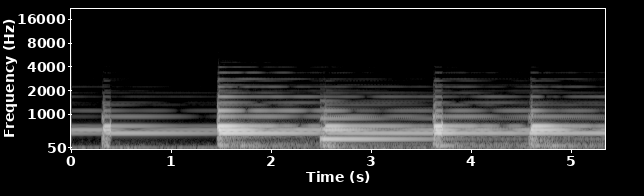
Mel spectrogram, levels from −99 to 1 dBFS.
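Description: Compressed frames skipped at 0.38 s and 3.70 s: the sound jumps forward, by roughly 300 ms and then 150 ms, which points to about fifteen and seven dropped 26.1 ms frames. Overlapping neighbour frames smear each join into a short blurred blip, not a click.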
